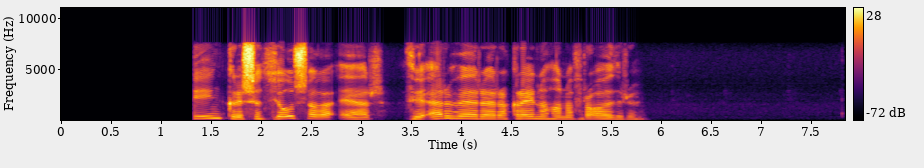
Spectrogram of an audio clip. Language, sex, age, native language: Icelandic, female, 70-79, Icelandic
